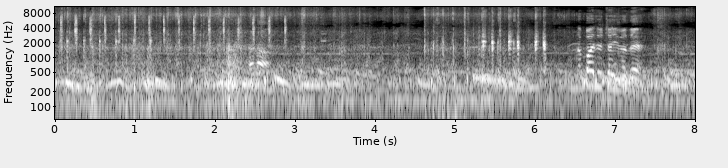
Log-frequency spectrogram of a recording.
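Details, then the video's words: Domestic pigeons inside their loft, low wavering coos rising and falling repeatedly, with a man talking and shouting over them, occasional sharp clicks, and a faint engine hum in the background. "Pigeons Sound In Pigeon Loft"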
